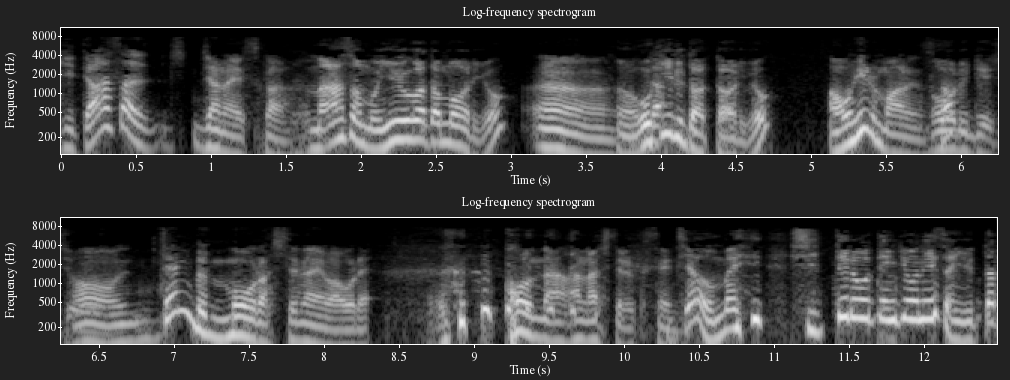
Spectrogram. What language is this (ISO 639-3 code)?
jpn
